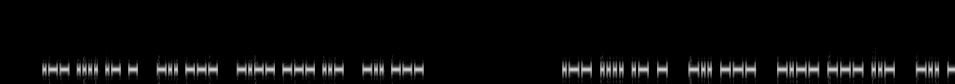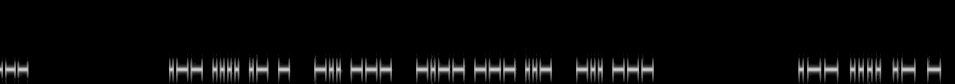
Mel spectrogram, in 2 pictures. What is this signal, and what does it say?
Morse code, heard as a keyed tone, about 36 wpm, 700 Hz. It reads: WHAT DO YOU DO WHAT DO YOU DO WHAT DO YOU DO WHAT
